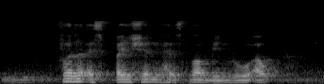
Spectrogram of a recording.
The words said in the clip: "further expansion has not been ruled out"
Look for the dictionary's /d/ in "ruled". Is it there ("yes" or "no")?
no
